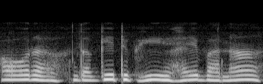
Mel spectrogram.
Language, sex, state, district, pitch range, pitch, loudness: Hindi, female, Uttar Pradesh, Jalaun, 190-215 Hz, 205 Hz, -14 LUFS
